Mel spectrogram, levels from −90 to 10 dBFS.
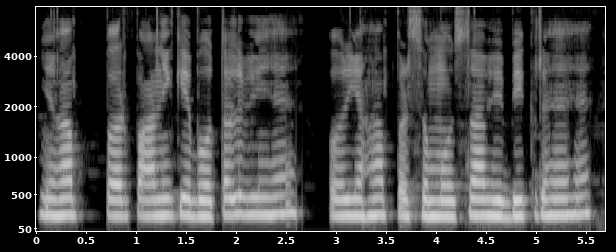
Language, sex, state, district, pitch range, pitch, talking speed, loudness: Hindi, female, Jharkhand, Palamu, 215-230 Hz, 220 Hz, 160 wpm, -14 LUFS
